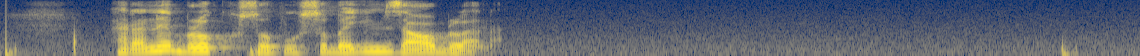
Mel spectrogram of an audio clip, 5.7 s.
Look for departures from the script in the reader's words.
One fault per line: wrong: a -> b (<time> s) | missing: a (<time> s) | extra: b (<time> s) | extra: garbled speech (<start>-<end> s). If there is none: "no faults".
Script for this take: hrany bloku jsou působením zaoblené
no faults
